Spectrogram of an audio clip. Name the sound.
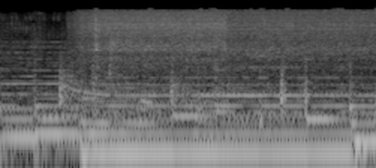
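water running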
